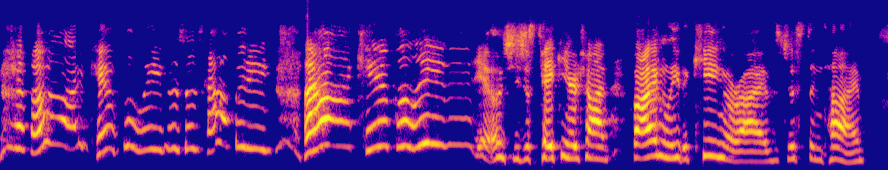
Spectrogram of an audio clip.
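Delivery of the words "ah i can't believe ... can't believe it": very high, drawn-out, tearful wailing cry. Retelling a fairy tale, quoting Talia undressing before the fire: imitating someone screaming and crying. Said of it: "she's just screaming and crying".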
